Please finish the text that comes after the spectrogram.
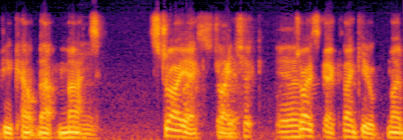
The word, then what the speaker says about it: Stryjek: Stryjek, thank you. My pronunciation's awful, but well, I mean, I think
